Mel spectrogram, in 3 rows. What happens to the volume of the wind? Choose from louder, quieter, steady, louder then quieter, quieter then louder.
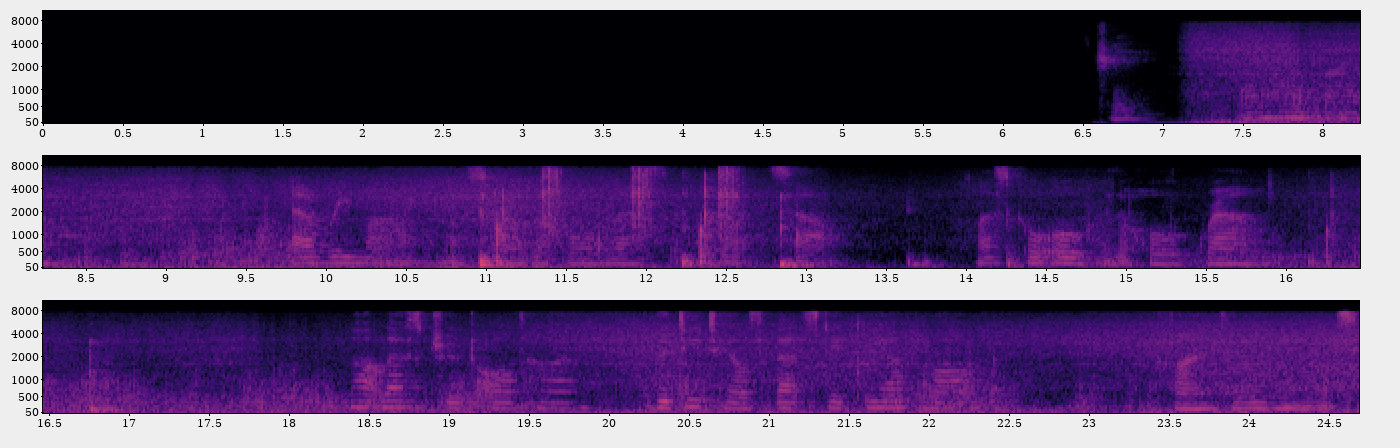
quieter then louder.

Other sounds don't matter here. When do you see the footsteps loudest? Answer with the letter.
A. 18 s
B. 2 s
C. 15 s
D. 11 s
D.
